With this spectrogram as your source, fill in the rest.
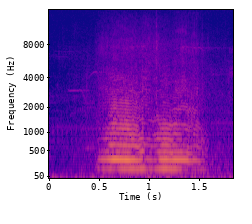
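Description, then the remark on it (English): A bumblebee buzzes for about a second, a steady low drone that swells, dips briefly, then swells again before fading, with no voices present. “Once upon a time in a beautiful flower garden, there lived a busy little bumblebee named Breezy.”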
